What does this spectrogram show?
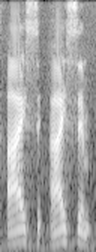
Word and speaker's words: iCIMS: One is iCIMS. iCIMS. It's called iCIMS, as a matter of fact. iCIMS Recruiting, and it's spelled ICIMS.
